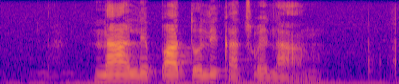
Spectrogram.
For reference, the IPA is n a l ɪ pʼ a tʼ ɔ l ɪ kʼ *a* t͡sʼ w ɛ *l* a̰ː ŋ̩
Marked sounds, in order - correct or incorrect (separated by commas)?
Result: correct, correct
